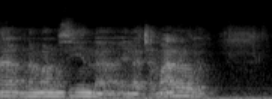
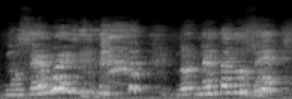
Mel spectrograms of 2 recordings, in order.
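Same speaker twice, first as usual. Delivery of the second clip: nervous laughing; 8 semitones higher, 9 dB louder, slower than usual. Retold or imitated. Teller in shock, laughing.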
